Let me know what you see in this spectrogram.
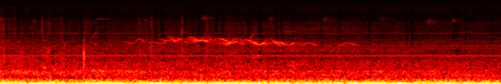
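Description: A bird's warbling call, a rapidly wavering high-pitched call lasting about three seconds from a little after a second and a half in, over a steady low rumble.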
